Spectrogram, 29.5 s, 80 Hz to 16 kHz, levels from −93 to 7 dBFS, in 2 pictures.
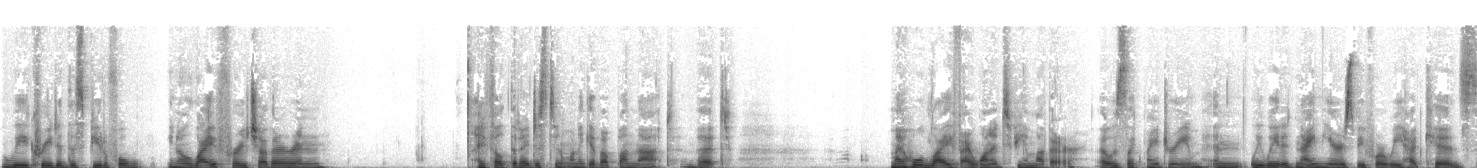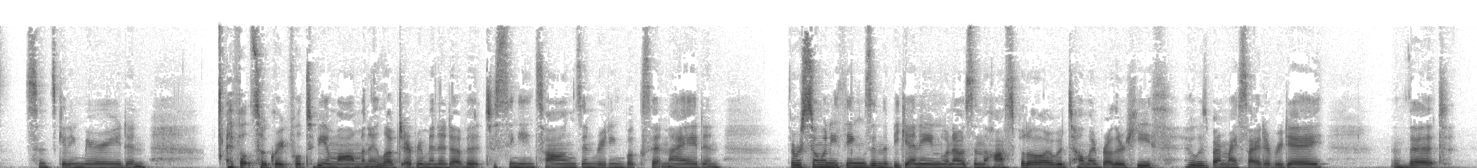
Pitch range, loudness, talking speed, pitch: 165-185 Hz, -19 LUFS, 210 wpm, 175 Hz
